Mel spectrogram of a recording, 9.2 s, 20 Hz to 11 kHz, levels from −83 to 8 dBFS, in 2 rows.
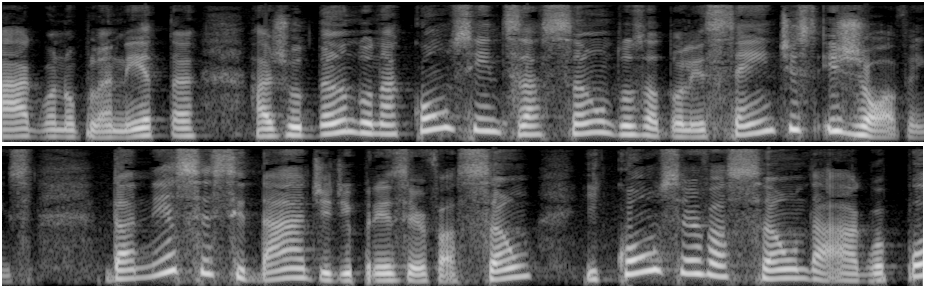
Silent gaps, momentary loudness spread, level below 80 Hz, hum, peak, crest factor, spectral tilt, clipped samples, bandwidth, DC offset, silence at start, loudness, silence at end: none; 7 LU; -60 dBFS; none; 0 dBFS; 14 dB; -5 dB/octave; 0.1%; 10.5 kHz; under 0.1%; 0 s; -15 LUFS; 0 s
